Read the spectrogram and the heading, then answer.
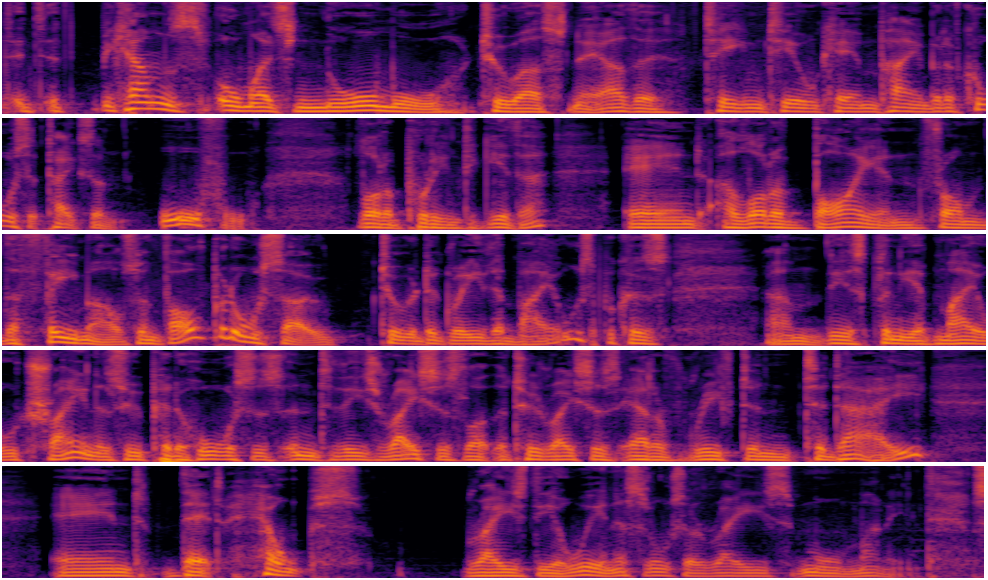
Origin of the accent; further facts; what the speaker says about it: Greymouth, West Coast, New Zealand; moved away; But I'm actually a Southern man, so I know the South doesn't claim me anymore, but I'm from Greymouth, so that makes you your Southern man.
